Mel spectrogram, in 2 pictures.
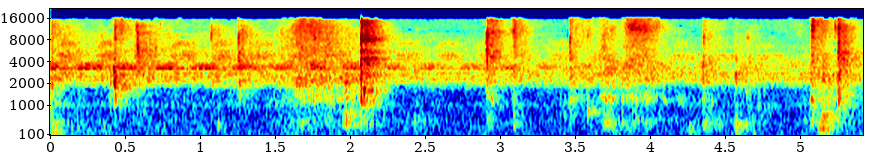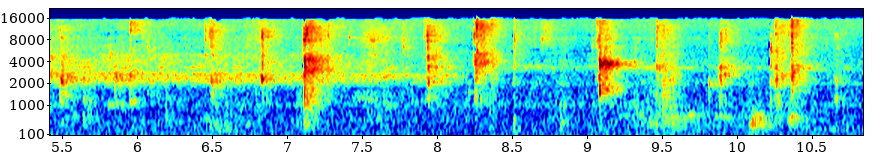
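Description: Eating sounds from a shared meal: soft smacking and chewing, and fingers working rice on plates, heard as scattered short clicks over a faint steady hiss.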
